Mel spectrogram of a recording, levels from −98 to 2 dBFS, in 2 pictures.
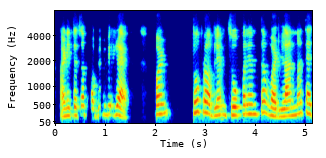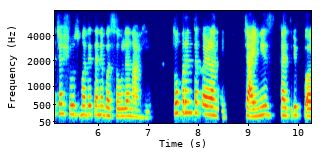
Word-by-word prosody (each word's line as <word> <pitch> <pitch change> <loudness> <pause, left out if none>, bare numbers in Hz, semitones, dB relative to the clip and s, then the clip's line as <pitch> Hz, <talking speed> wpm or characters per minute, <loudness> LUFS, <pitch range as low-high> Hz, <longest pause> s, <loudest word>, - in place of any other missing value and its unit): आणि 195 +2 0
त्याचा 220 +2 -2
प्रॉब्लेम 225 0 -9
वेगळा 235 -1 +1
आहे. - - 0 0.6
पण 255 +3 +1 0.5
तो 290 +2 +5
प्रॉब्लेम 235 -7 +2
जोपर्यंत 245 +4 +1 0.2
वडिलांना 200 +5 +2
त्याच्या 260 0 +1
शूजमध्ये 240 -2 -1
त्याने 230 0 0
बसवलं 200 -1 0
नाही, 160 -4 -6 0.5
तोपर्यंत 285 +1 +2
कळला 230 -3 +7
नाही. 180 -6 -11 0.4
चाइनीज 215 +5 +3 0.2
काहीतरी 210 -1 0 0.2
अ, 195 - +7
225 Hz, 125 wpm, -21 LUFS, 200-250 Hz, 0.6 s, कळला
